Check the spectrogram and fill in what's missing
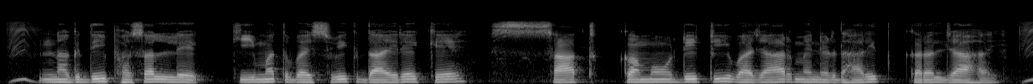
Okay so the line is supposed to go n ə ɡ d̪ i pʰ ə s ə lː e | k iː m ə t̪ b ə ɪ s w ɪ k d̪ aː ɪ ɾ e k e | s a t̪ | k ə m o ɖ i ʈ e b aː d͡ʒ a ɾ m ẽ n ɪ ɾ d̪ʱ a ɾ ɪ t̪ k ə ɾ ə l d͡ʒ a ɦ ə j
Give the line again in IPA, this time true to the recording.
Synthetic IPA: n ə ɡ d̪ i pʰ ə s ə lː e | k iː m ə t̪ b ə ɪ s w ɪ k d̪ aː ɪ ɾ e k e | s a t̪ʰ | k ə m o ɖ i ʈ i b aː d͡ʒ a ɾ m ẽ n ɪ ɾ d̪ʱ a ɾ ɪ t̪ k ə ɾ ə l d͡ʒ a ɦ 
